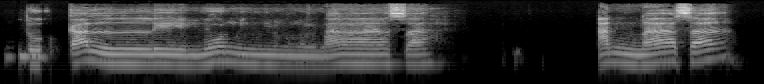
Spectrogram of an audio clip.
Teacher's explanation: nun tasdid dibaca ghunah atau mendengung ditahan biar tampak mendengungnya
